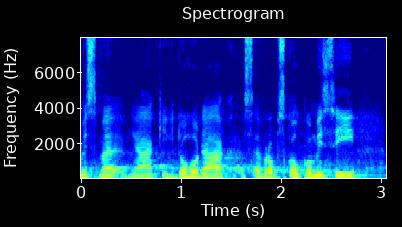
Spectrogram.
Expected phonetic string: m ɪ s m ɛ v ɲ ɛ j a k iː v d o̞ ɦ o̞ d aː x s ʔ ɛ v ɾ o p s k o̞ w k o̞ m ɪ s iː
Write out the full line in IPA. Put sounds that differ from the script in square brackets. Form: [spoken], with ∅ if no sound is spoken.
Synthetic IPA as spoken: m ɪ s m ɛ v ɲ ɛ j a k iː [ɣ] d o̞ ɦ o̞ d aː x s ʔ ɛ v ɾ o p s k o̞ w k o̞ m ɪ s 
